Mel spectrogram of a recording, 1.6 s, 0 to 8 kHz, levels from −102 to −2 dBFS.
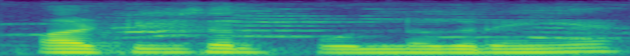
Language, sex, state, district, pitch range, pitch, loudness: Hindi, male, Uttar Pradesh, Shamli, 135-150 Hz, 145 Hz, -19 LUFS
